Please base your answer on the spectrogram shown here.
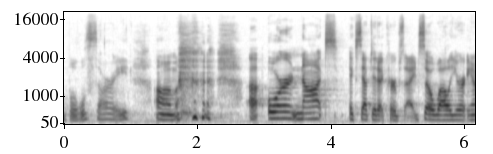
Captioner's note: laughs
